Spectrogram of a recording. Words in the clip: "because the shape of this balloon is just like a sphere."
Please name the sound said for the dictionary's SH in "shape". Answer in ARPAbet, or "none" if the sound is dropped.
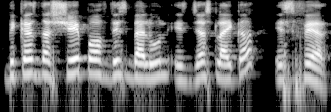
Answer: SH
